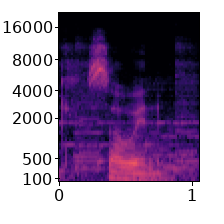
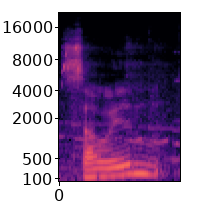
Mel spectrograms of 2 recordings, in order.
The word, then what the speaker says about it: Samhain: Samhain, qui se prononce "sow-in" ou "sah-win", est un mot gaélique qui signifie "fin de l'été".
